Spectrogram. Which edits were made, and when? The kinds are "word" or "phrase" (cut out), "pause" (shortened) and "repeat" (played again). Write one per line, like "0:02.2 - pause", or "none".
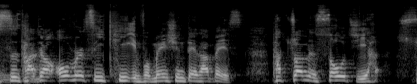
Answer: none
